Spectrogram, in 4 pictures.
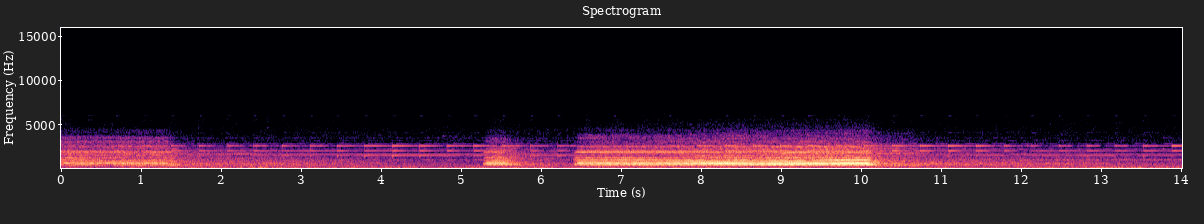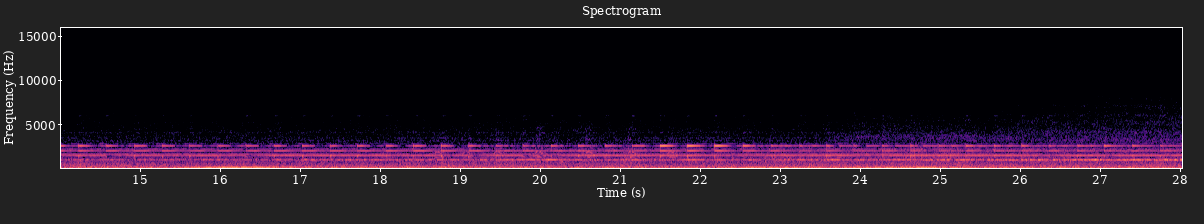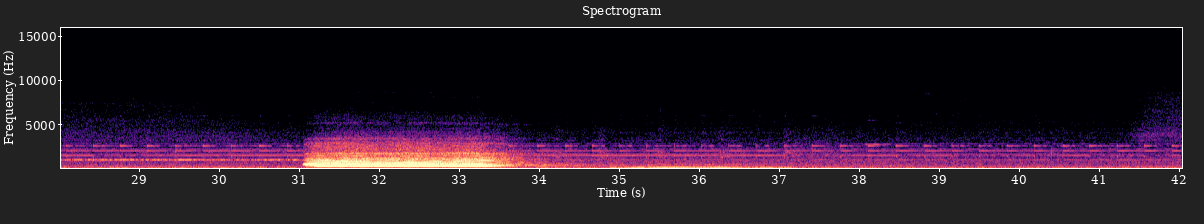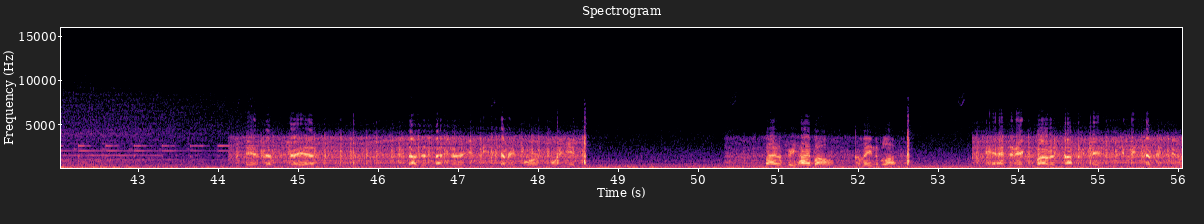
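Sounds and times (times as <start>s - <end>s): train air horn blasts: 0.0s - 1.6s, 5.3s - 10.8s, 31.0s - 34.4s
train rumble: 0.0s - 56.0s
steady ringing tone: 10.7s - 31.2s.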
